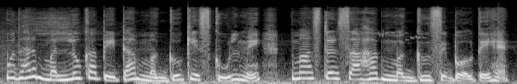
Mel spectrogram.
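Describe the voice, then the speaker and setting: Female storyteller for children's cartoon narration, mid-pitched, scripted delivery over music. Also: very animated, a little slow, dark tone.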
